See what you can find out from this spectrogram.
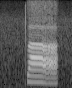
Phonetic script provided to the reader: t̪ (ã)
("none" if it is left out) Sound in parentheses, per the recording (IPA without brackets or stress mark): a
